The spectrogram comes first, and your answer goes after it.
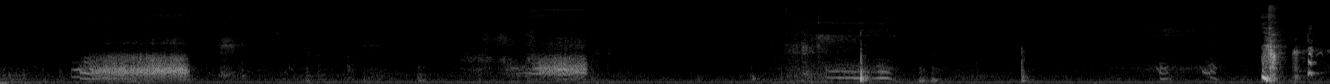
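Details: Sleeping dog snoring indoors: two long rasping snores about four seconds apart, then softer snuffles and breathy snorts, ending with a sharp snort, over a low steady hum.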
